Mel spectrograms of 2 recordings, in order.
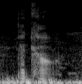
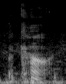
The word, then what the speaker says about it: pecan: it will probably be pecan, because that's how you pronounce it in Texas, pecan. You do not pronounce it pecan, like the Brits do.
